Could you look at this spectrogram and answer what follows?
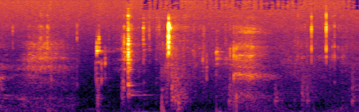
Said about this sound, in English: So, I'll take a real quick sip.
